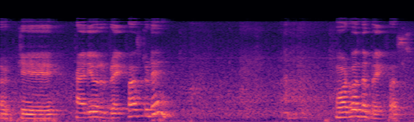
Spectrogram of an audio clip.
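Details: Adult therapist speaking; typical speech.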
